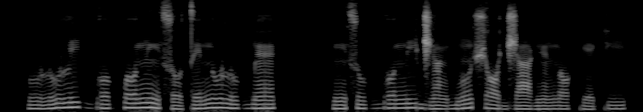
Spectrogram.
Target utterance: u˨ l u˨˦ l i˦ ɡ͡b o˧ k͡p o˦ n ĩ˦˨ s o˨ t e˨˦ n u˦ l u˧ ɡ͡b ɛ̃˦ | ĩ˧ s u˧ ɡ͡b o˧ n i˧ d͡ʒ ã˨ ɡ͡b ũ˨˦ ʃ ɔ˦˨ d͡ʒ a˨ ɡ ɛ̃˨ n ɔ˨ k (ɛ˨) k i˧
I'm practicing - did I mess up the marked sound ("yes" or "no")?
yes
